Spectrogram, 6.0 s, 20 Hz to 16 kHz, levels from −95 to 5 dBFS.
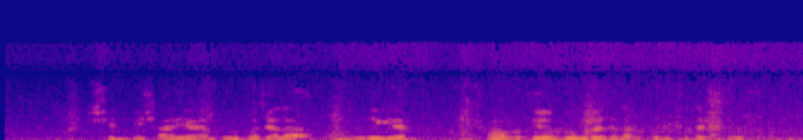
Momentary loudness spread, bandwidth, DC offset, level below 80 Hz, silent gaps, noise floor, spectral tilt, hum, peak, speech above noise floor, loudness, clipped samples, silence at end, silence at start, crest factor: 11 LU; 11.5 kHz; under 0.1%; -58 dBFS; none; -62 dBFS; -7.5 dB/octave; none; -20 dBFS; 24 dB; -39 LUFS; under 0.1%; 0 s; 0.4 s; 18 dB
